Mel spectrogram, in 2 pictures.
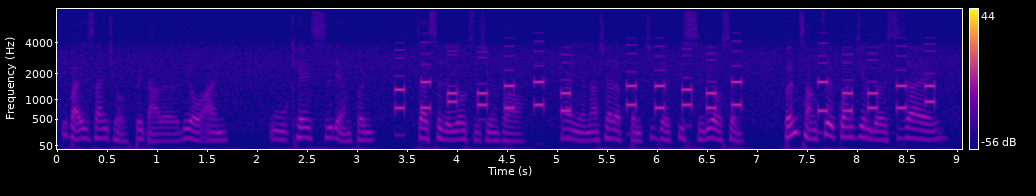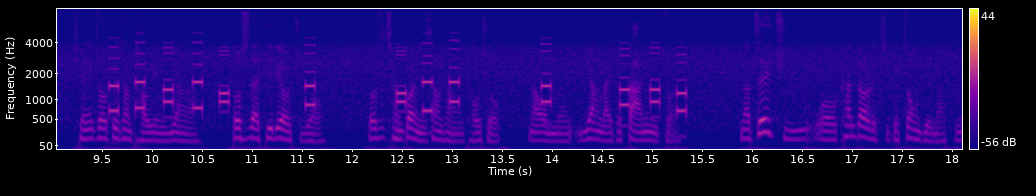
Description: DTMF, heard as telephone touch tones, dialled by hand, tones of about 100 ms, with speech in Chinese. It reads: 5B*76C1 9684C A146# 3B0B* 9 *AD # 801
